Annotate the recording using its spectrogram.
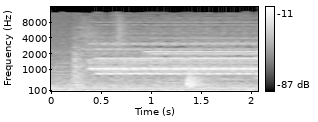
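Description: A steady electronic ringing tone, several pitches sounding together, starting about half a second in.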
